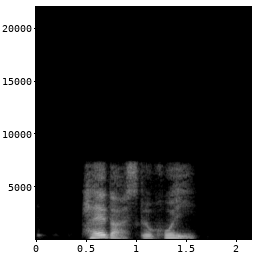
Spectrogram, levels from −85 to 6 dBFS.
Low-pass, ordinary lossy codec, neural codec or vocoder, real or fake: 7.2 kHz; AAC, 48 kbps; codec, 16 kHz, 0.5 kbps, FunCodec, trained on Chinese and English, 25 frames a second; fake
